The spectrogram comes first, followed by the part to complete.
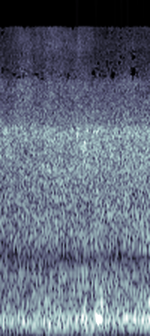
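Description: Steady, even rushing background noise with no speech, constant in level.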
